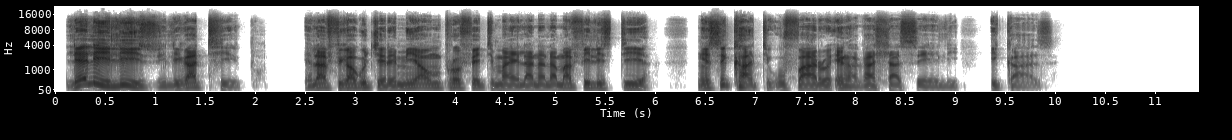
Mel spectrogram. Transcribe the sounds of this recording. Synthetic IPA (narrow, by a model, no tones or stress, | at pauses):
lelijilizwiliɣatʰiːǁɔ̥ | ɛlafiɣaɣud̥ʒ̥ʱɛɾemijaum̩pʰrɔfetʰimajɛlanalamafilistʼija | ŋesikʰatʰiufaɾɔʔɛŋaɣaɬaseliː | ɡ̥ʱaːzɛ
